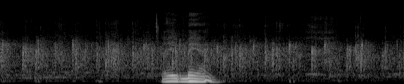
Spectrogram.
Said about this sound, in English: Would you clap unto the Lord one more time?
